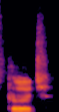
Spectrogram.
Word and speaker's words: Puig: of Barcelona right so even in Spain they pronounce it bad sometimes so I'm I'm used it hopefully I'm GNA let the the the world of goth know that it's Pooch um Jerry I got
